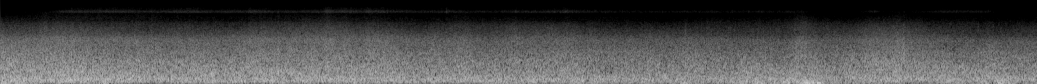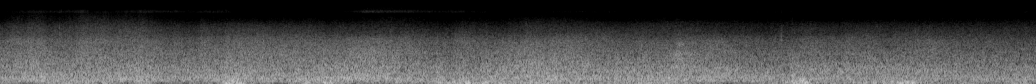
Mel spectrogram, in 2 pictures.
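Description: Whitewater of a big river rapid rushing and churning around a canoe, with wind buffeting the microphone; the rush eases gradually as the boat rides out into calmer tail waves. A few brief thumps break through the noise.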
